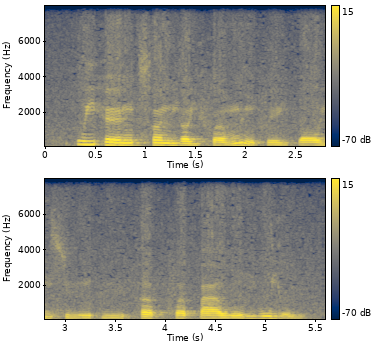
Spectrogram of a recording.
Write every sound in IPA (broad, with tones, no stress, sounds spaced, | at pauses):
kʷ e˥ j h ɛː˧ ŋ t͡sʰ ɐ˧ n j ɐ˨ j f ɐ˨˥ m ɪ˨˩ ŋ f e˨˩ j p ɔː˨˧ j s yː˨ m k yː˨˧ h ɐ˧ p̚ f ɐ˨ p̚ aː˨ w ŋ iː˥ w j ɵ˨˩ ɥ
